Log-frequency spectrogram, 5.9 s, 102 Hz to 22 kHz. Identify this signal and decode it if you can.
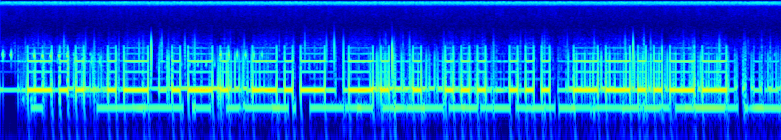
Morse code, heard as a keyed tone, about 20 wpm, 660 Hz. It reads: DARKNESS,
